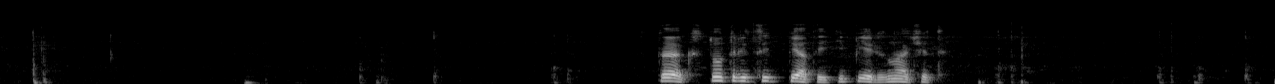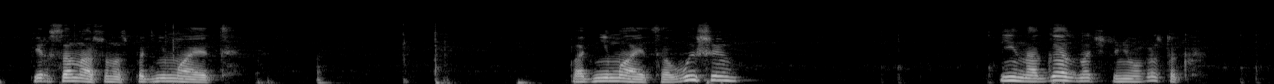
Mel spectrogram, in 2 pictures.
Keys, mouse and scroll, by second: 0.4 ctrl+KP_3, 3.8 middle click, 5.7 click, 7.5 click, 10.1 shift+click, 11.7 drag, 12.1-12.6 middle drag, 13.5 shift+click, 14.4 shift+click, 15.4 KP_3, 17.2 ctrl+KP_3, 19.9 g, 22.8 click, 23.4 g.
